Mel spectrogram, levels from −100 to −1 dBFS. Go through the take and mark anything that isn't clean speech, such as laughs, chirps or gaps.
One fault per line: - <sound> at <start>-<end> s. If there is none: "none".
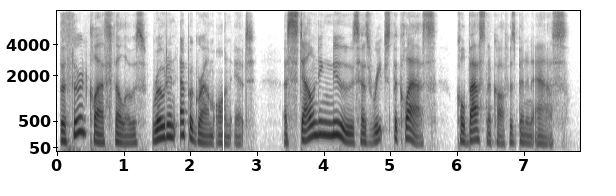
- dropout at 2.5-2.5 s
